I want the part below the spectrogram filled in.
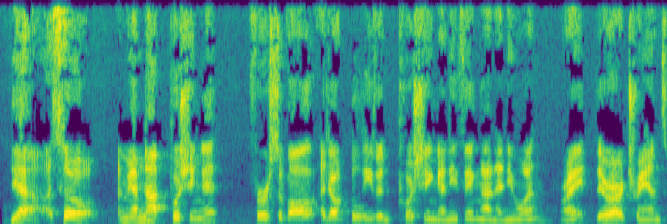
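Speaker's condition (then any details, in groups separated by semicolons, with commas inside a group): No condition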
